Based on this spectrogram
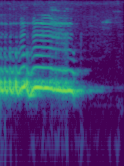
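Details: Evening call of a Barbary dove, used as a lure for doves that seldom call: a single throaty coo, rolling at first, then smooth and drawn out, fading after about a second.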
